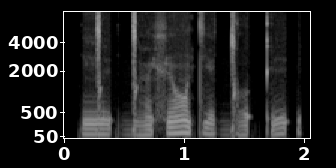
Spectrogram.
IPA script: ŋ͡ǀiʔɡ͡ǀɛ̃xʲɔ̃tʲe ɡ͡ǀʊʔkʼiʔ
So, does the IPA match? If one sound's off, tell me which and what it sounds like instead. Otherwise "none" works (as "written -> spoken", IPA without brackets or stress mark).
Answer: none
